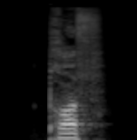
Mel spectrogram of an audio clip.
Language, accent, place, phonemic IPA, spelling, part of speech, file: German, Germany, Berlin, /pʁɔf/, Prof, noun, De-Prof.ogg
- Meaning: clipping of Professor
